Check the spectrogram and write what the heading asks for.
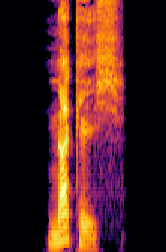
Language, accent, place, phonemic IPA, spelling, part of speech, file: German, Germany, Berlin, /ˈnakɪç/, nackig, adjective, De-nackig.ogg
- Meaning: naked, nude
